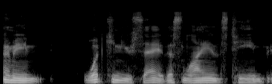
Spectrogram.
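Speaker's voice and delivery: ordinary talk, nothing marked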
